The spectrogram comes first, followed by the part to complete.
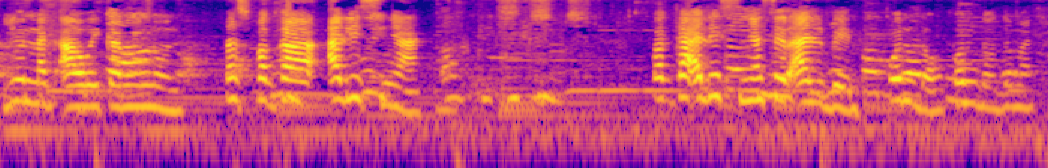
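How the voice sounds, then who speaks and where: High-voiced woman telling a story. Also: measured pace. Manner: animated, laughs often, keeps addressing the host. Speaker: interviewee telling a personal story. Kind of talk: casual storytelling chat. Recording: background music under the voice. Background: music.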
